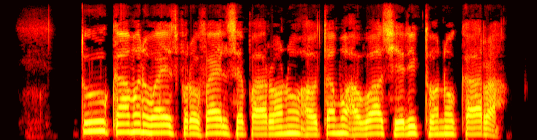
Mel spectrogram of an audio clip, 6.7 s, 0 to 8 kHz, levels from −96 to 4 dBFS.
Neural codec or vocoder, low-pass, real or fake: none; 7.2 kHz; real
